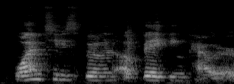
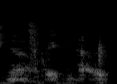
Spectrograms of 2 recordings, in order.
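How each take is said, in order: First: Said in the usual way. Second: Soft whispered repeat, barely voiced; a quick under-the-breath whisper; whispered aside. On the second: Real, not acted. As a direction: drop to a whisper as if to herself. Muttered aside to herself.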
